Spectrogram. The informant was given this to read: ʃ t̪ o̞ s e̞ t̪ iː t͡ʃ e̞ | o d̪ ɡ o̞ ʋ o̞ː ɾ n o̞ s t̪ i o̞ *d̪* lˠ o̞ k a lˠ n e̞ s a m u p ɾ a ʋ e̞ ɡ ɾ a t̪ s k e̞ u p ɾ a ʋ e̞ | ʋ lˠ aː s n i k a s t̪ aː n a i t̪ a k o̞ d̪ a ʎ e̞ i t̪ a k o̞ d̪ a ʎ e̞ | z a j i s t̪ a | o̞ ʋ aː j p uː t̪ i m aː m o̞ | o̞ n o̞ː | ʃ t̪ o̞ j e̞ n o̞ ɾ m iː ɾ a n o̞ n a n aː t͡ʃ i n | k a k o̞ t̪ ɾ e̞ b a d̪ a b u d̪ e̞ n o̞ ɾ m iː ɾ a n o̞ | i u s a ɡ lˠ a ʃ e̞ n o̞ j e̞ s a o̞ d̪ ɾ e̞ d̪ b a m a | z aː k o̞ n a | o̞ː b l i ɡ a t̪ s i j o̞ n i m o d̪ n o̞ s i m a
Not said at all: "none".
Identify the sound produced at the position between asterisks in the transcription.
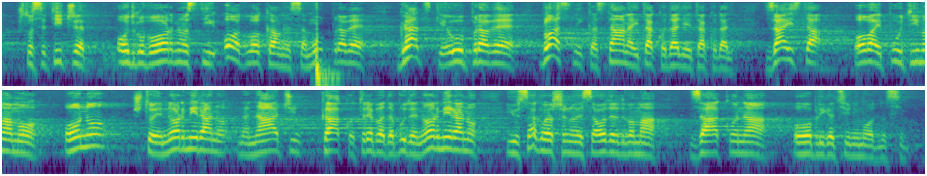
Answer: d̪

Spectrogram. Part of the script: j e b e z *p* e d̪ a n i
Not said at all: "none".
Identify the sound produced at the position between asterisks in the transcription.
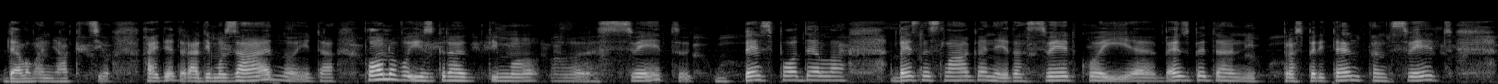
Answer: b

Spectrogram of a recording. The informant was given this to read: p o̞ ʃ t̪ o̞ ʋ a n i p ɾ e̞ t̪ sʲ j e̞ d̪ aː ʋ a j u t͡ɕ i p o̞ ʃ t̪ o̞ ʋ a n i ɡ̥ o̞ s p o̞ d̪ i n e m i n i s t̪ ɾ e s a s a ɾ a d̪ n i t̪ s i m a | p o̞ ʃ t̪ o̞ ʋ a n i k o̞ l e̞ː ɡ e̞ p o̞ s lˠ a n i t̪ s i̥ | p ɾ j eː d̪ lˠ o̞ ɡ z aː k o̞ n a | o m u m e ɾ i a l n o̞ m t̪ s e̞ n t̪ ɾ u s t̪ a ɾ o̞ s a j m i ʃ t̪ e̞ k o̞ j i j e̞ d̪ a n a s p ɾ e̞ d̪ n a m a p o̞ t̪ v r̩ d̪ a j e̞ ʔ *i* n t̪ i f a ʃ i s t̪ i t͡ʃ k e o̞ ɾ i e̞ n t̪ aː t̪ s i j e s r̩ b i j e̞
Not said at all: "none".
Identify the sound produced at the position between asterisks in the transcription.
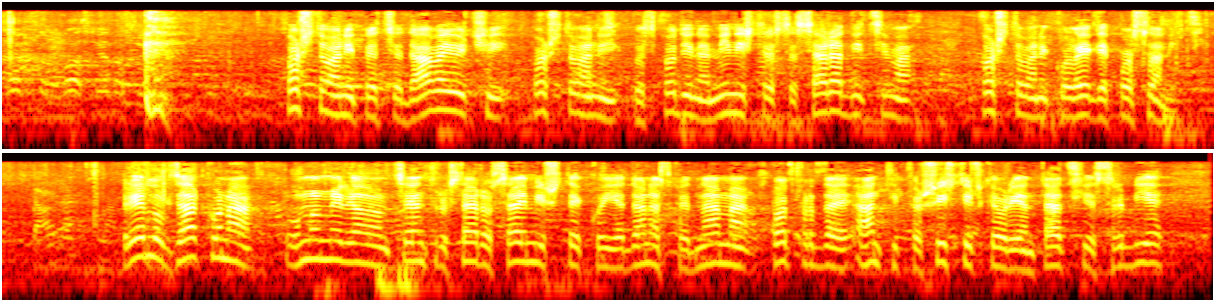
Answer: a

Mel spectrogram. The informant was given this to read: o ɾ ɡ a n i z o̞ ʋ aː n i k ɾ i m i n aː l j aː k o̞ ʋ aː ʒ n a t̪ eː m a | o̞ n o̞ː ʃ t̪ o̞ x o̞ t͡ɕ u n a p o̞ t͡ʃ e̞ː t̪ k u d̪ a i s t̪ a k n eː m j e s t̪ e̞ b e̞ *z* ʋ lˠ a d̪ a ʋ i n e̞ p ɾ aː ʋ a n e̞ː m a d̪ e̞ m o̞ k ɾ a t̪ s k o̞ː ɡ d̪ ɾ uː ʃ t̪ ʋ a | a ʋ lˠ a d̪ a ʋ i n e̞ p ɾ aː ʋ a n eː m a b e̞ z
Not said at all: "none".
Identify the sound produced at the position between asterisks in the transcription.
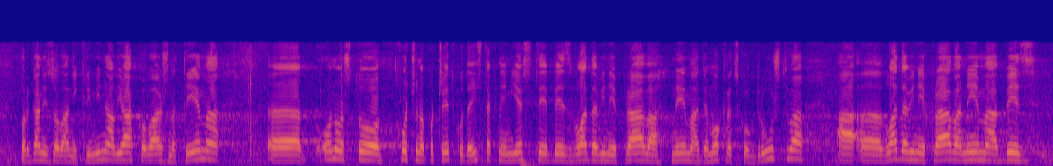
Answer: z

